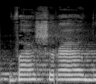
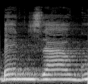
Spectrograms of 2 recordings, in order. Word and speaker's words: Vajra: Câu chú tôi khuyên các học trò tôi đọc là Om Ahum Vajra Guru Padma Siddhihum. Người Tây Tạng nói Om Ahum Benza Guru Pema Siddhihum là thần chú của Padmasambhava, của tất cả chư Phật, các bậc thầy và những bậc đã chứng ngộ.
